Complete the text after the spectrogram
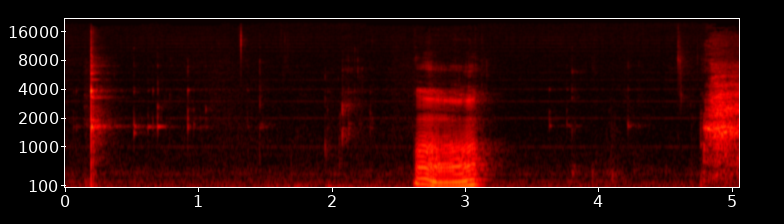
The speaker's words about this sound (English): I spilled. I have a drinking problem. That's what I get for drinking before 5 o'clock.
